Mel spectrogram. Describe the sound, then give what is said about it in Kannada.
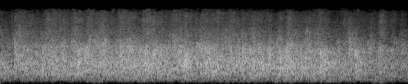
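Sustained audience applause at an agricultural event in Mangaluru, a dense, steady wash of many hands clapping for about four seconds and easing slightly at the end. “ಅನ್ಸುದಾದ್ರೆ ಒಂದ್ಸಲ ಚಪ್ಪಾಳೆ ಹೊಡೀರಿ.”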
